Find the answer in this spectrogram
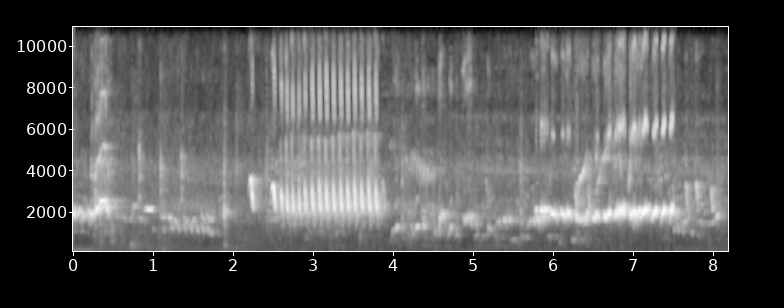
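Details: Borneo white-rumped shama from East Kalimantan performing a song imitating the Sikatan londo flycatcher or nightingale: scattered chirps and whistles, a burst of fast repeated buzzy notes lasting over a second, then varied whistles and another quick trill.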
